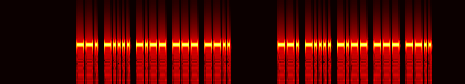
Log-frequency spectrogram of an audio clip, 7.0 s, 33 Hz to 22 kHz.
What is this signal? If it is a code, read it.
Morse code, heard as a keyed tone, about 34 wpm, 700 Hz. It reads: G6YOZ G6YOZ
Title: DXCC-100 Call Signs - 5 Characters - Repeated 2x - 35wpm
